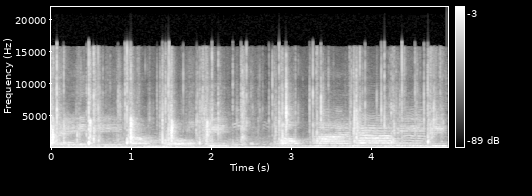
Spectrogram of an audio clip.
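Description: A small group clapping hands in rhythm, about three claps a second, with children and adults singing along.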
